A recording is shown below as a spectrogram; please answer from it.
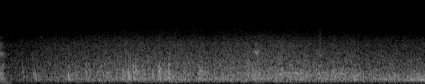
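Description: A steady rushing noise with no distinct events.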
